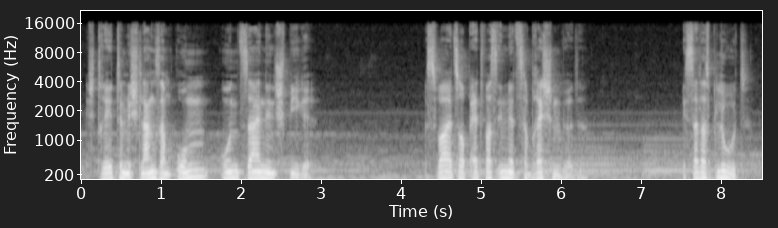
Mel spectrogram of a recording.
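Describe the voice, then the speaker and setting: A man narrating a horror story in the first person, in a somber, low-key manner. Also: measured pace, long pauses. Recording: soft music behind.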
